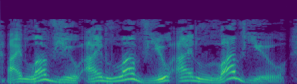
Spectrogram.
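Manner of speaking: plain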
